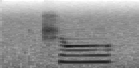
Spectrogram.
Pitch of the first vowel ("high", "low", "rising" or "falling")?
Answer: high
